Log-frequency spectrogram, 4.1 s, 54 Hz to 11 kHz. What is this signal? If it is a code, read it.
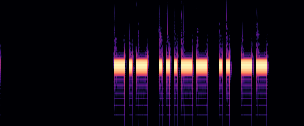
Morse code, heard as a keyed tone, about 24 wpm, 700 Hz. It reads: K3IM
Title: Speed Racing - USA 1x2 Call Signs 20wpm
